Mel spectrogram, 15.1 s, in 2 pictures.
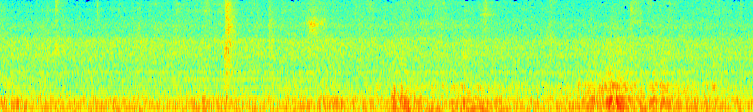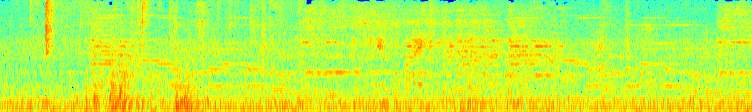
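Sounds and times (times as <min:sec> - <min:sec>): train rumble inside cabin: 0:00.0 - 0:15.0.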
